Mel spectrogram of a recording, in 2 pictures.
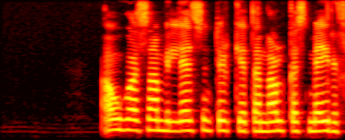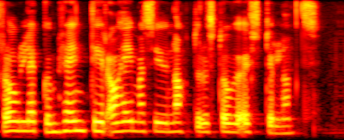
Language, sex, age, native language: Icelandic, female, 40-49, Icelandic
